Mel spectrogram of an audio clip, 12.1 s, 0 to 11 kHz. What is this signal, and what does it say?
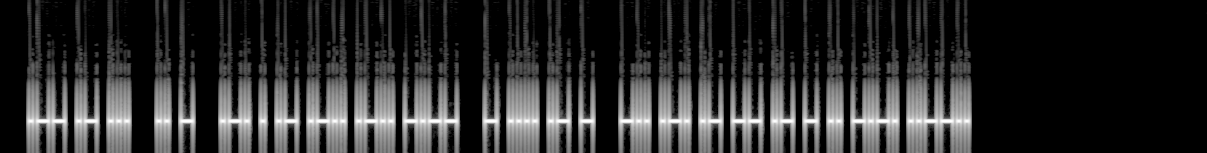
Morse code, heard as a keyed tone, about 30 wpm, 700 Hz. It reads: WAS IT REALLY THAT DRAMATIC?
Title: Sentences from Top 1300 Words 30wpm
